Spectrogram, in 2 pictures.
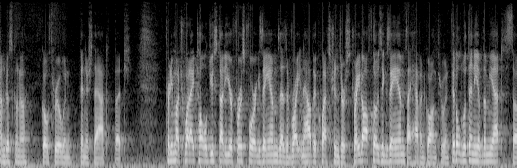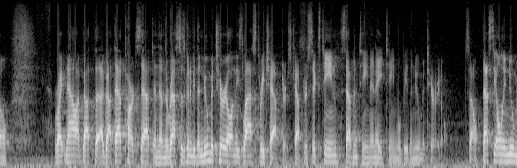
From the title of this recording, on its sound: Live Class Lecture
